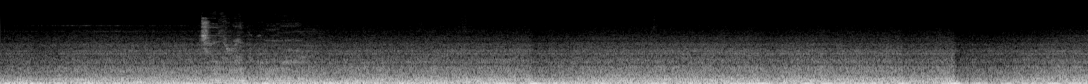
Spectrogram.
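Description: Steady road and engine noise of a car driving at speed, heard from inside the cabin: a constant low rumble under a broad hiss.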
